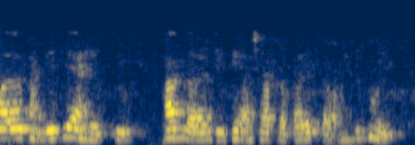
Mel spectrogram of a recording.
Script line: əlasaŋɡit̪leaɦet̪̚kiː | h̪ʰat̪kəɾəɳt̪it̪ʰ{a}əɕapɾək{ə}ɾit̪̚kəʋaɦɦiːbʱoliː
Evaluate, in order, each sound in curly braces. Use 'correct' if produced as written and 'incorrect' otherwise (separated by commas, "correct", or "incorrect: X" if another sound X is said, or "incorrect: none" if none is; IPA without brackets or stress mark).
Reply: incorrect: e, incorrect: a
